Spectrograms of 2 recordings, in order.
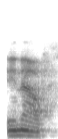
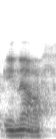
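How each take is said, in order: No difference in how they are said.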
